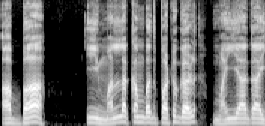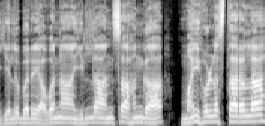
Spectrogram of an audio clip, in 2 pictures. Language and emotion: Kannada, surprised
